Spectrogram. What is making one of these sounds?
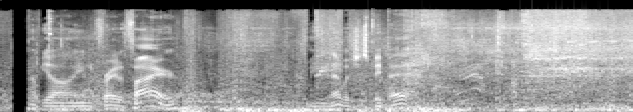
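Flames explode with a deep rumbling boom.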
